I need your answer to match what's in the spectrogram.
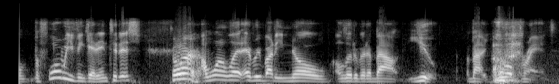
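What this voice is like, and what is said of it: Very thick New York accent. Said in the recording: “I love your fucking accent, my friend. It is fantastic ... It's like the thickest New York accent I've ever heard”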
